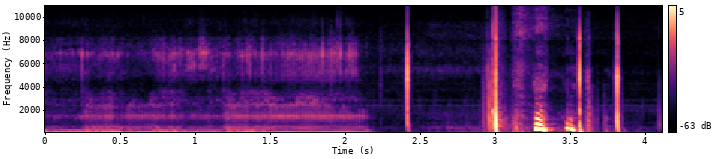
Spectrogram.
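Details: A sleeping Pit Bull gives one steady, low, buzzing snore lasting about two seconds, followed by a few sharp clicks and short snorting noises.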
